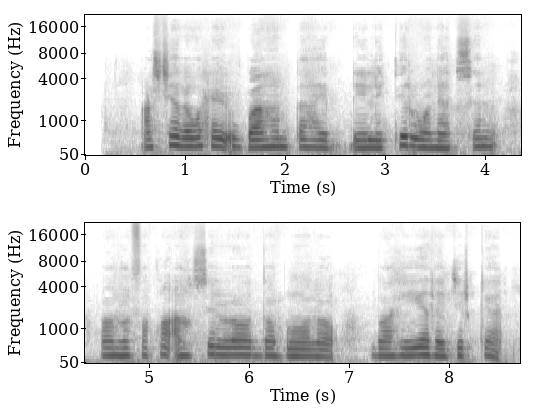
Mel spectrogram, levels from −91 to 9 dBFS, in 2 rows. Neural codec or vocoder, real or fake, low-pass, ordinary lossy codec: codec, 44.1 kHz, 3.4 kbps, Pupu-Codec; fake; none; none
